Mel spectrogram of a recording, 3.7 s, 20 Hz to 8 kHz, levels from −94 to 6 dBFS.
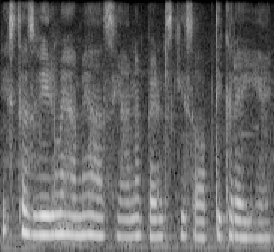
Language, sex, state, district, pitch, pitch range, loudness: Hindi, female, Uttar Pradesh, Lalitpur, 215 Hz, 205-230 Hz, -16 LUFS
